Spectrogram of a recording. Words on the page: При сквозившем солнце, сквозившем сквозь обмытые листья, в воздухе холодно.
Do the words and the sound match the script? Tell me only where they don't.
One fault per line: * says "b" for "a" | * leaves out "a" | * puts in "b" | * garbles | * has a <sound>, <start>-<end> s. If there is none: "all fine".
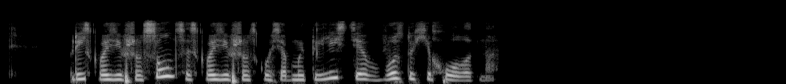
all fine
